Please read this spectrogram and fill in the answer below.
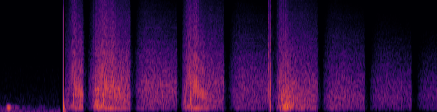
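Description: Electronic dance music playing back from an FL Studio project: noisy, hissing hits land on each beat, about two a second, and grow steadily quieter, with a couple of sharp clicks among them.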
